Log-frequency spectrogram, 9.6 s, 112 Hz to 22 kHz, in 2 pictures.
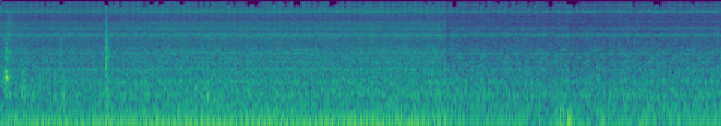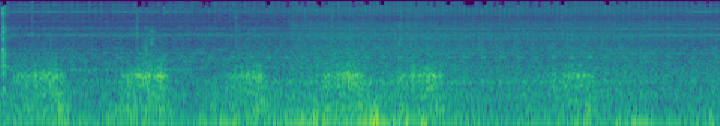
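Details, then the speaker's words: Mercedes W123 300D, 3 L diesel parked 20 years, cranked after a shot of easy start with the glow plugs working. The starter drags in slow, labored turns that weaken and never catch. The battery is nearly flat and may need charging. "all right it's pretty dead still might might need to let that battery charge for a little bit"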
